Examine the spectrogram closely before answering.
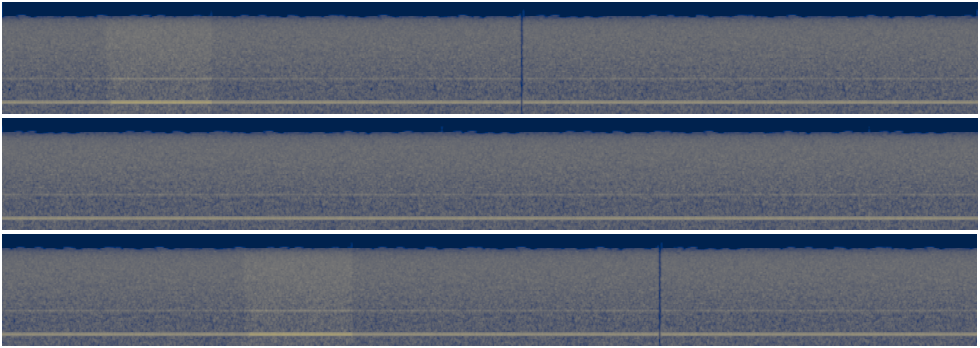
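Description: Analog television static: a steady, even white-noise hiss with a constant tone running beneath it. It swells briefly louder twice, each time for about a second, once near the start and once about two-thirds of the way through.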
